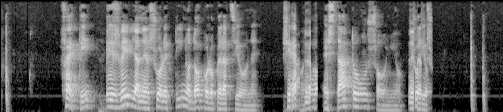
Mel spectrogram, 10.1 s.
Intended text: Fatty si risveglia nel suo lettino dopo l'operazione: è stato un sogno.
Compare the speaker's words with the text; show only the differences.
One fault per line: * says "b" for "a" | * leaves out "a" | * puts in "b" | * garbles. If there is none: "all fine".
* leaves out "si"
* garbles
* garbles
